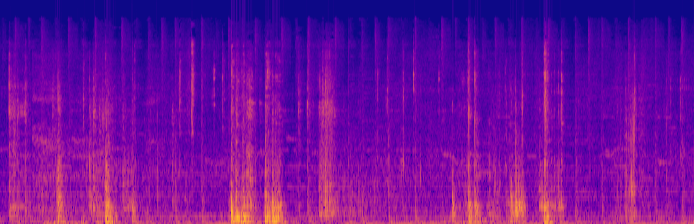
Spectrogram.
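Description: Background music, with tools being handled and packed into a fabric tool backpack: short knocks, clicks and rustles, the loudest about three seconds in.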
